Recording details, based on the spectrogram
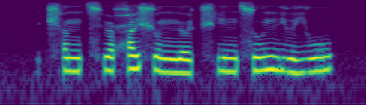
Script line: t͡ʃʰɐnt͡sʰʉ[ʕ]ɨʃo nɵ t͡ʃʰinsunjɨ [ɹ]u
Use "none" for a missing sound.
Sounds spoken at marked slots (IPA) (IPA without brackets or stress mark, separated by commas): ħ, j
